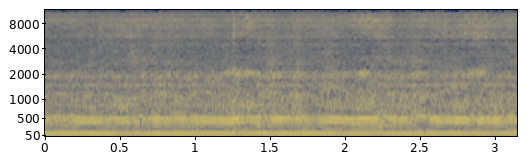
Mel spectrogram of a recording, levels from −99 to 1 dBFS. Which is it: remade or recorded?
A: remade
